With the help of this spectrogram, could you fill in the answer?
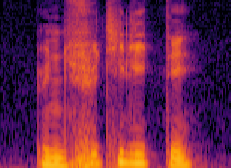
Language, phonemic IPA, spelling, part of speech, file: French, /fy.ti.li.te/, futilité, noun, Fr-futilité.ogg
- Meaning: futility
